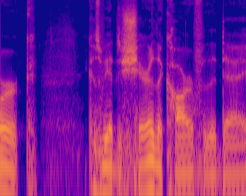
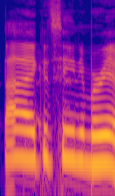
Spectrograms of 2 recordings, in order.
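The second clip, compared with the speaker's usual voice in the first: dad imitating sweetness; 9 dB louder than usual. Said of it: "He's like".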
